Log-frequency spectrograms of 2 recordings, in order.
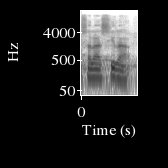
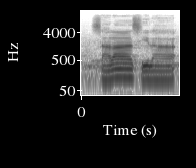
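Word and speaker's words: سلاسلا: Terus dia pelajaran dina salasila. Cara baca lafaz salasila ayat 3. Hiji, ketika dibaca waqaf maka boleh dibaca sukun salasil jeung boleh dibaca panjang salasila.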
